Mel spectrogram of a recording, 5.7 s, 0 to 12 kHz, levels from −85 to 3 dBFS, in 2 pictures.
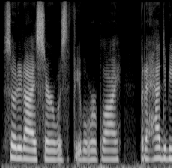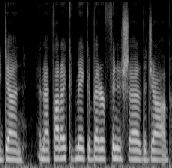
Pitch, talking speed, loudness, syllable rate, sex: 185 Hz, 280 wpm, -20 LUFS, 6.0 syllables/s, female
